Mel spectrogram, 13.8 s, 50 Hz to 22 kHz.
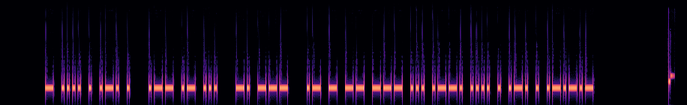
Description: Morse code, heard as a keyed tone, about 22 wpm, 700 Hz. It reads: THERE WAS NO ATMOSPHERE.
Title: Sentences from Top 1600 Words 22wpm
